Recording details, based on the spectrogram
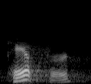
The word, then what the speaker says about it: camphire: This is campfire, C-A-M-P-H-I-R-E, campfire. And camphor would be a more correct pronunciation, because actually campfire is just an old mode of spelling camphor, C-A-M-P-H-O-R, which of course is our camphor tree, which you're probably very familiar with.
